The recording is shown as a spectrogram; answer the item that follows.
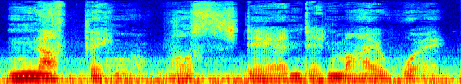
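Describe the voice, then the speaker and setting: A woman's voice: very deep voice, unhurried, background noise. A woman playing a proud, tough warrior leader in a video game cutscene, speaking in a commanding, terse and resolute manner. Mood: grim resolve. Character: proud, tough female Mandalorian warrior leader, wounded but defiant.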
